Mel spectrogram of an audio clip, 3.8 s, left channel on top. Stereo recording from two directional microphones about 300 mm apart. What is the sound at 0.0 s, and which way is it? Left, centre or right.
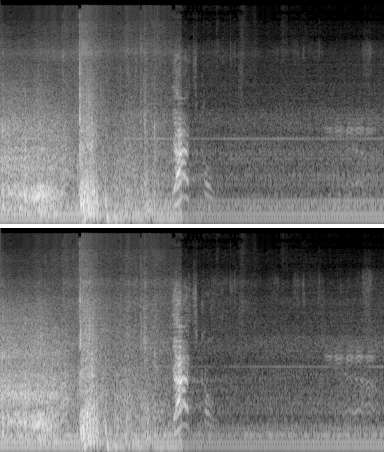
Boat, centre.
